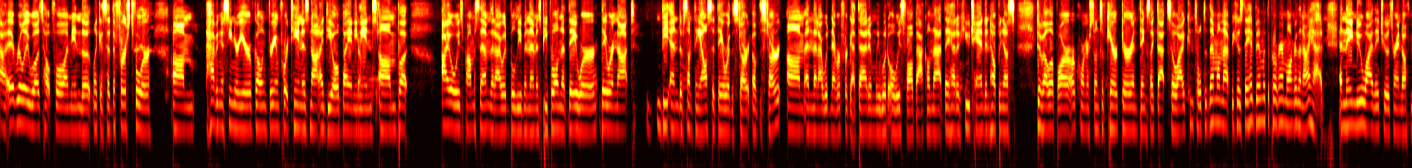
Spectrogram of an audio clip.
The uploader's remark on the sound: Live from SportsPage Grille in Ashland. As heard LIVE on 102.9 The Mater and online on the TuneIn Radio app on "Radiall"!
